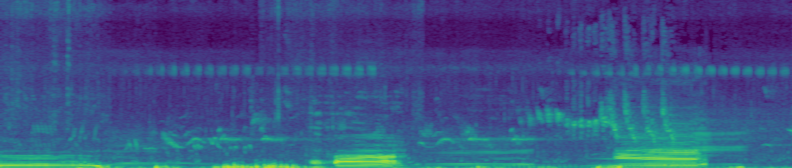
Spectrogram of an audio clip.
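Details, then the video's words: Several moos from cows grazing in a wide rice field: low, drawn-out lows overlapping with higher, brighter calls, some rising at the end, amid rustling, thumping and a steady high background tone. "the sound of cows"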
